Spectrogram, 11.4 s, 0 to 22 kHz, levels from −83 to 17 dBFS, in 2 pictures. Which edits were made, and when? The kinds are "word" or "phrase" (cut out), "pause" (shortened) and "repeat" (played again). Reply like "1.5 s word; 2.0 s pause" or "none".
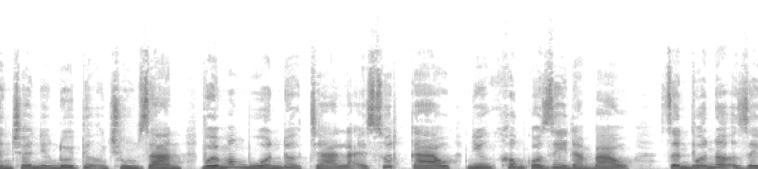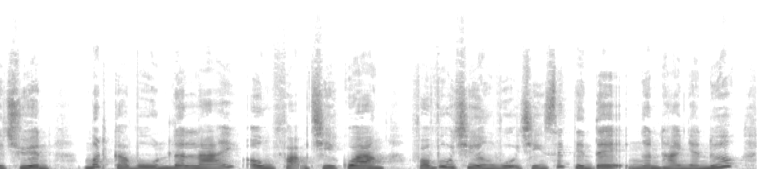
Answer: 1.4 s pause; 3.4 s pause; 5.2 s phrase; 7.5 s pause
